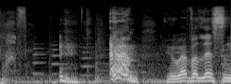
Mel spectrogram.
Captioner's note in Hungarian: megtisztitja torkát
